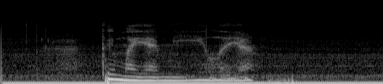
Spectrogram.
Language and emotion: Russian, positive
